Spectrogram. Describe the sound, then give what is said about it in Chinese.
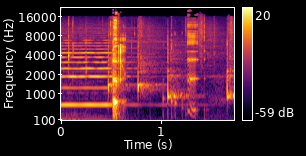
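A loud, abrupt burp after a sip of soda bursts out, followed by a few shorter, rumbling gurgles, over a faint, steady musical tone in the background. “空谷丽手上的零食没有断过，喝了一口汽水后，他打了一个响嗝。”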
